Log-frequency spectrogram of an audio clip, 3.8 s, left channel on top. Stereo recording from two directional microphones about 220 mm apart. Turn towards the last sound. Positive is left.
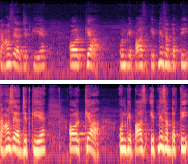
turn(degrees=-50)  # may be behind; listen again after turning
